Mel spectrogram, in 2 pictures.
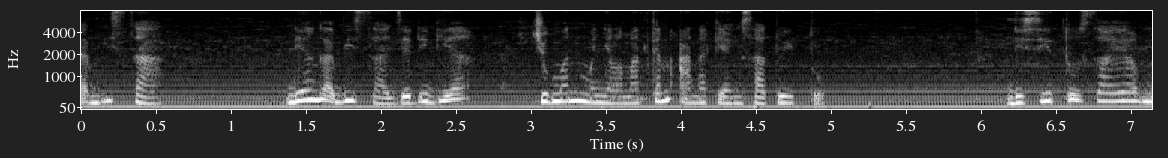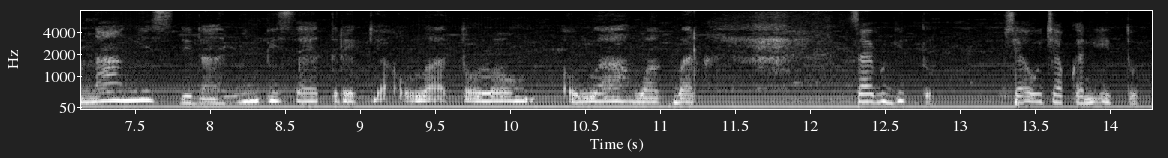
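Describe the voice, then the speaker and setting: A woman recounting a personal testimony with earnest, emotional storytelling as an interview guest. Her voice sits at a middle pitch, and music plays clearly behind her. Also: rough recording.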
